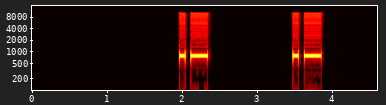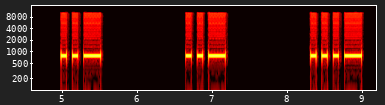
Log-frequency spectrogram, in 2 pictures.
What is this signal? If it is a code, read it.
Morse code, heard as a keyed tone, about 16 wpm, 800 Hz. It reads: A A U U V
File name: Combinations / Difficult Combos / AUV AUV4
